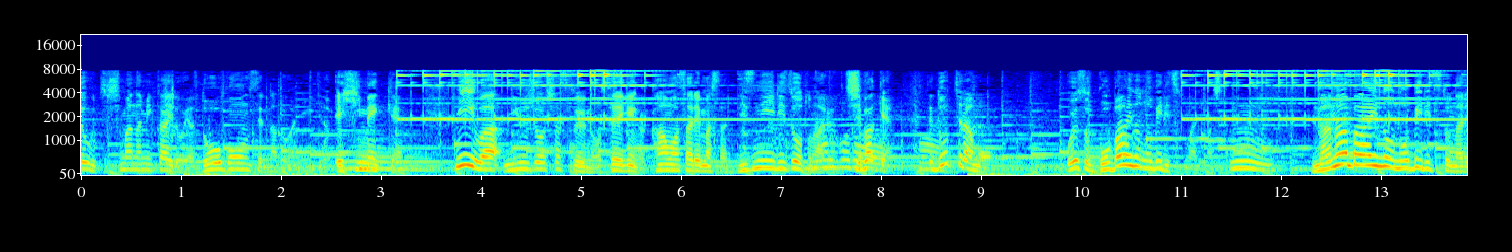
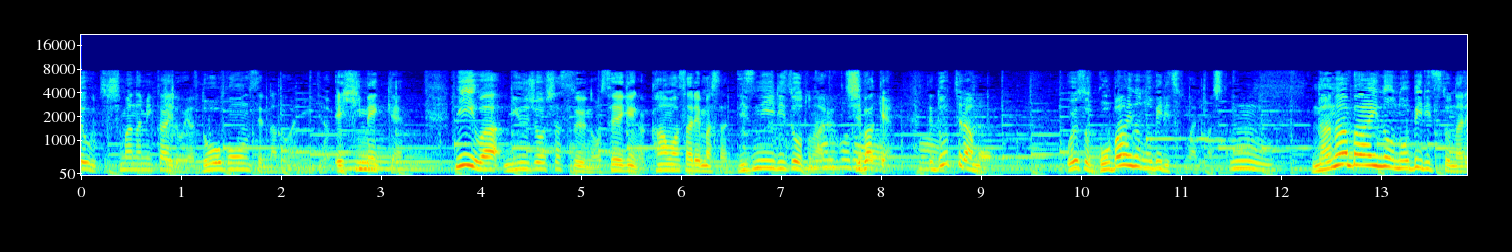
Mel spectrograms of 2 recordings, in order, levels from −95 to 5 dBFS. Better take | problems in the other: second | background sound (Bell); 7 dB below the speech

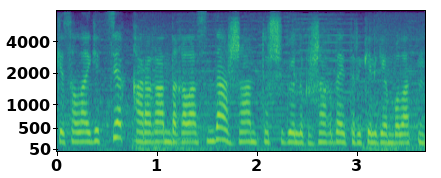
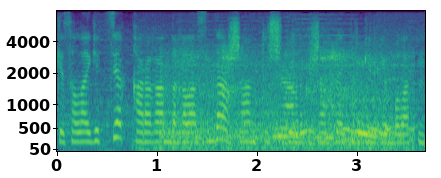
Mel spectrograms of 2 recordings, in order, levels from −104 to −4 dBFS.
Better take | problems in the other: first | background sound (Subway, metro, underground); 1 dB above the speech

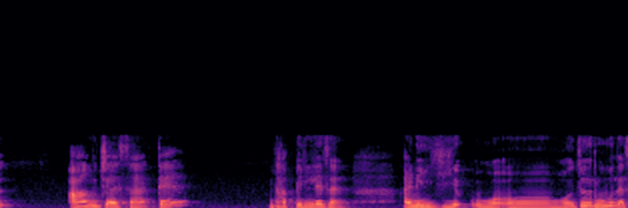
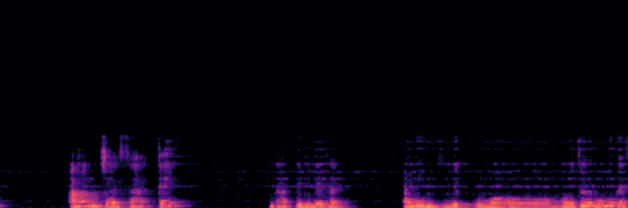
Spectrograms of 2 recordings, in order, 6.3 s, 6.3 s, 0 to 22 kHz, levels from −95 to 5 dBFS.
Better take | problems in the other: first | noise reduction (neural mask model DeepFilterNet 3)

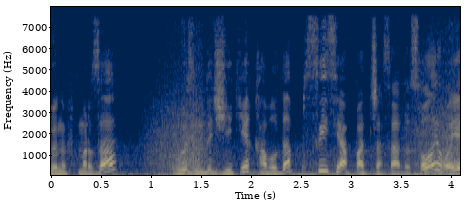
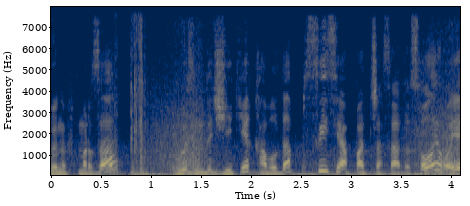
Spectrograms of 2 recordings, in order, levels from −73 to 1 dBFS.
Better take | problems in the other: first | background sound (Mechanisms); 11 dB below the speech

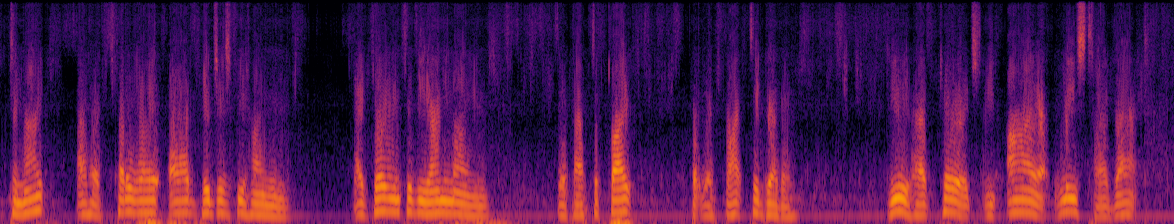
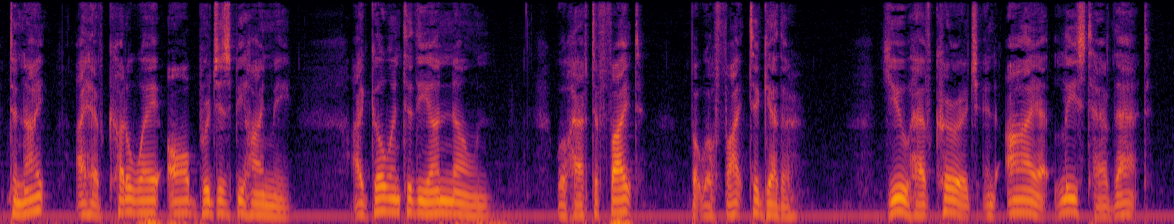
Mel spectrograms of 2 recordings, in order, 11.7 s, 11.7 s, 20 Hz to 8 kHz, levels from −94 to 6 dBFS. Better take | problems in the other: second | noise reduction (neural separator model SepFormer DNS4)

